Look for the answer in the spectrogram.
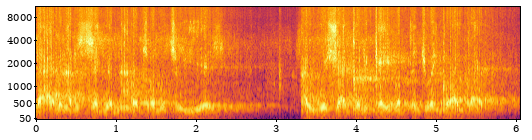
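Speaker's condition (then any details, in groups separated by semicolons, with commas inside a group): Laryngectomy; device placed in throat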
